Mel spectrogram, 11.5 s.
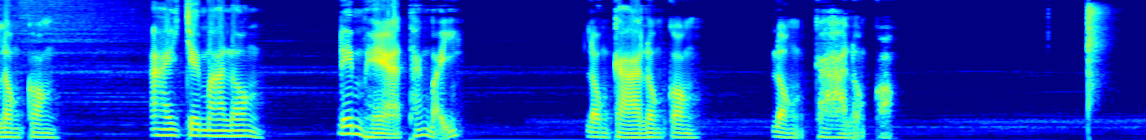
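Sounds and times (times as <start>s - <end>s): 
speech: 0.0s - 0.6s, 1.5s - 2.7s, 3.4s - 4.7s, 5.9s - 7.0s, 7.7s - 9.0s
slap to the face: 10.9s - 11.2s.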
